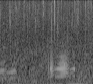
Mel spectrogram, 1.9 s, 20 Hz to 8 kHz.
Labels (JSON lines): {"label": "biophony, croak", "recorder": "SoundTrap 500"}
